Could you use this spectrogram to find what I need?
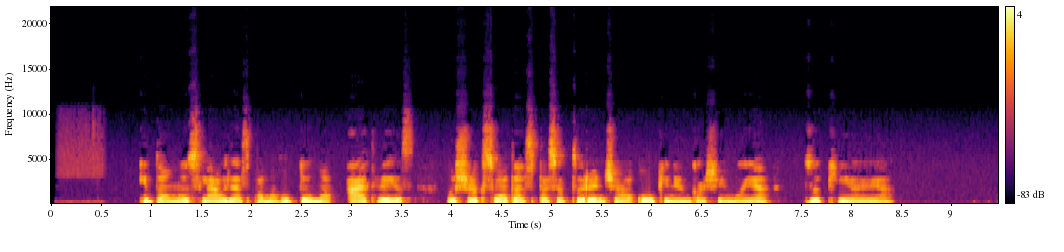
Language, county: Lithuanian, Klaipėda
